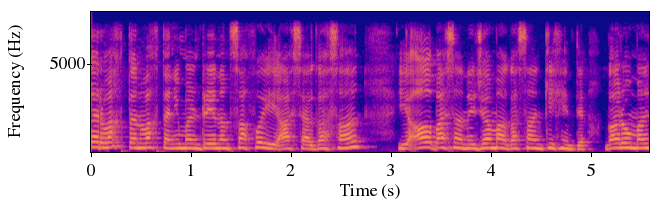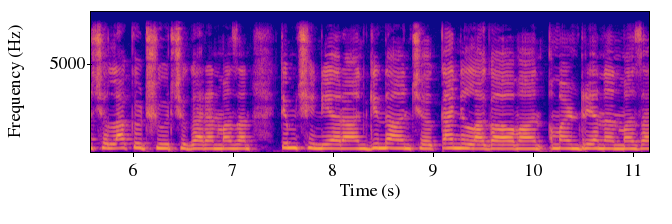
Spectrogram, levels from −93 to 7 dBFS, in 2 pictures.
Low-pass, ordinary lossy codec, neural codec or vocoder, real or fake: 7.2 kHz; none; none; real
